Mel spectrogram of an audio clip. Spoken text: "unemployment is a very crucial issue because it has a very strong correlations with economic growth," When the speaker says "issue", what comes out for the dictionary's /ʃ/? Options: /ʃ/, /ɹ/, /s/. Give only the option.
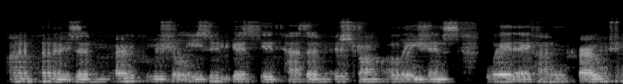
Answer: /s/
